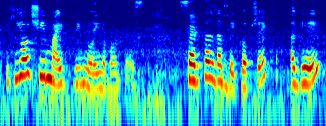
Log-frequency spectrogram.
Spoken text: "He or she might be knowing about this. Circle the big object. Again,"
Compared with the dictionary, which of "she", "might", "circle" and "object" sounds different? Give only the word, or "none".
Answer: object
